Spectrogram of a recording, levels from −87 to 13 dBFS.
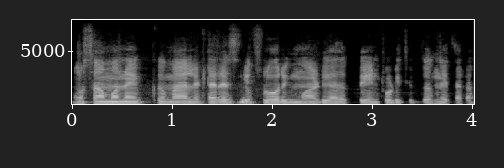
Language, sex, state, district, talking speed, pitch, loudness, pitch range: Kannada, male, Karnataka, Bellary, 150 wpm, 120 Hz, -19 LUFS, 120-125 Hz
